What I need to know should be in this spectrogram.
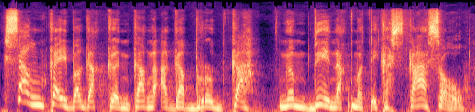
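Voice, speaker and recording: A woman's voice: medium pitch, very animated, measured pace, breathy edge. A woman voicing a nagging, scolding mother who insists her grown son go work abroad, in an audio drama. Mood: scolding, insistent.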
